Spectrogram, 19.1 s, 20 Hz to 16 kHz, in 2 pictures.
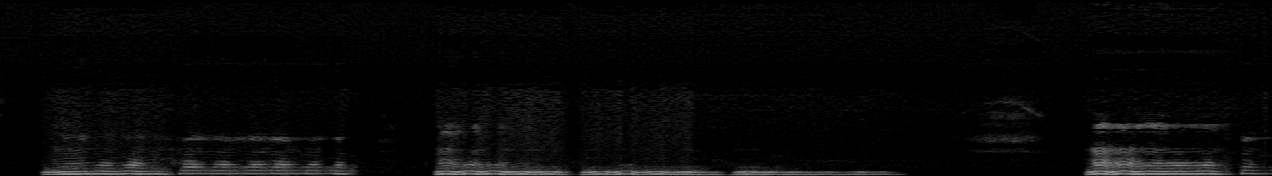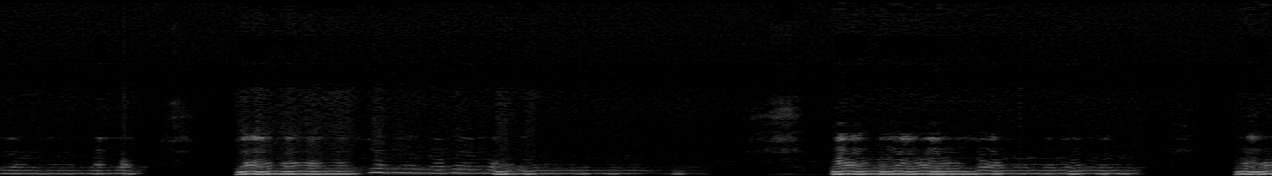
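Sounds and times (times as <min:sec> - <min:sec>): woman humming a chant: 0:00.3 - 0:02.7, 0:03.3 - 0:06.8, 0:08.2 - 0:10.6, 0:11.3 - 0:14.8, 0:15.8 - 0:18.1, 0:18.8 - 0:19.0.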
